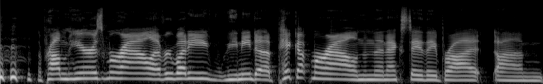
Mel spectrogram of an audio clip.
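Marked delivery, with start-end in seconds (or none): 0.0-3.5 fake Southern drawl, higher pitched. Retelling what a manager said at the bus bay: imitating a put-on Southern accent. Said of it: "was adopting a Southern accent".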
